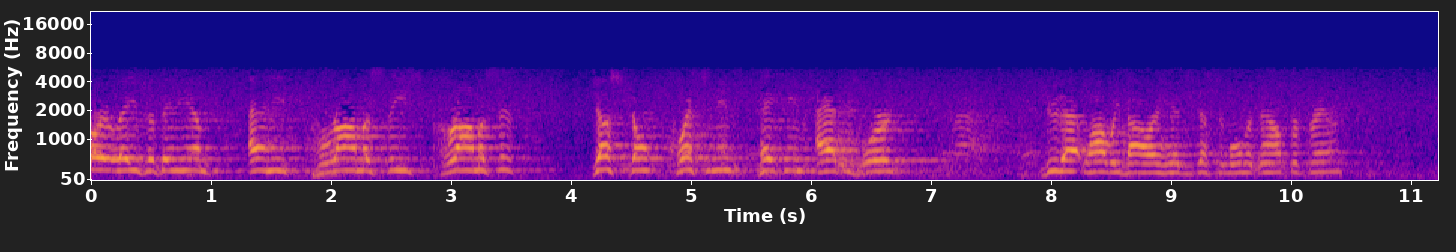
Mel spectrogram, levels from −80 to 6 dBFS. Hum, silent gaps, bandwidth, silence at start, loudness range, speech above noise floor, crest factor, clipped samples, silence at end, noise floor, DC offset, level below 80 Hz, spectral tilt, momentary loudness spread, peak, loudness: none; none; 5.8 kHz; 0 s; 2 LU; 27 dB; 16 dB; under 0.1%; 0.75 s; -49 dBFS; under 0.1%; -66 dBFS; -10 dB/octave; 15 LU; -6 dBFS; -23 LUFS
